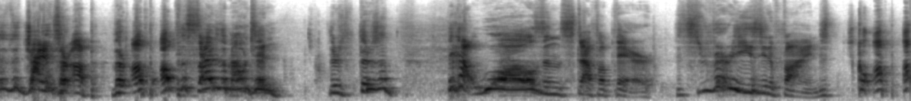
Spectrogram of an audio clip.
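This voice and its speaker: This put-on character voice has a high pitch and moves at a fairly slow pace. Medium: actual play. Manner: squealing when scared.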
